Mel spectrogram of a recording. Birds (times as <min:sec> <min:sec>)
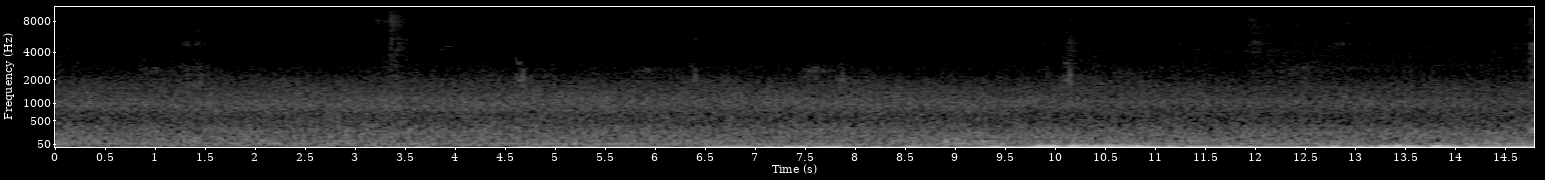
0:00.7 0:01.7, 0:03.2 0:08.5, 0:09.9 0:10.8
